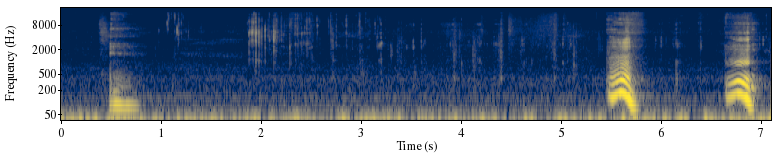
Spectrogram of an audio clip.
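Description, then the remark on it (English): Crunching as a breaded, deep-fried crab lump bite, dipped in smoked pepper aioli, is bitten and chewed: a sharp crunch or two, then steady smaller crackling chews, followed by two appreciative hummed murmurs from the eater. “It's got a nice crunch to it, too.”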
